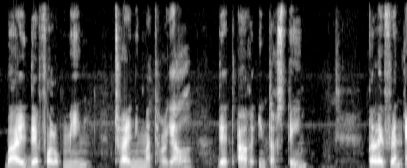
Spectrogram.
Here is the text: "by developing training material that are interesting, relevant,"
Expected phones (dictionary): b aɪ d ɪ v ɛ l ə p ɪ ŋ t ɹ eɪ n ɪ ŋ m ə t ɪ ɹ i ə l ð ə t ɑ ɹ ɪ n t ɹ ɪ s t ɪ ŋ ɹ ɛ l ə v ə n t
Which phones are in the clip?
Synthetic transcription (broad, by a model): b aɪ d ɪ f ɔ l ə ɪ ŋ t ɹ eɪ n ɪ ŋ m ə t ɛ ɹ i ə l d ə t ɑ ɹ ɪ n t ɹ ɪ s t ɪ ŋ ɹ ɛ l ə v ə n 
